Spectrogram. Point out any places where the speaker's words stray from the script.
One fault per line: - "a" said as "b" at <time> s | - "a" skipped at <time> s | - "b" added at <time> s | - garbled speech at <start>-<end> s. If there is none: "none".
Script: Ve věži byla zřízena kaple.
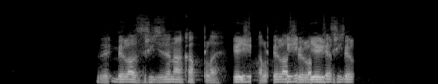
- "věži" skipped at 1.1 s
- garbled speech at 2.3-3.5 s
